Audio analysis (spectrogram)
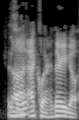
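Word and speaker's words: Ekeler: backs Austin Eiler eer I forget how it's pronounced Eckler there you go Eckler thank you yeah um he's requested a trade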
